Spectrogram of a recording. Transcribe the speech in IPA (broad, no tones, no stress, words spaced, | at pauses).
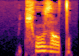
t͡ɕʰozatˤ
